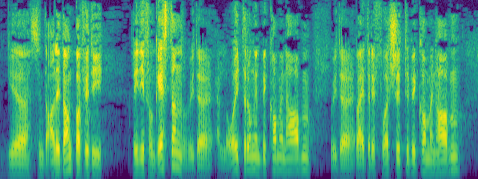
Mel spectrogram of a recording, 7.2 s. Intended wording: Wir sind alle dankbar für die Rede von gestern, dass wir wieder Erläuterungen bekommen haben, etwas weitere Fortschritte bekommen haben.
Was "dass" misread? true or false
true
